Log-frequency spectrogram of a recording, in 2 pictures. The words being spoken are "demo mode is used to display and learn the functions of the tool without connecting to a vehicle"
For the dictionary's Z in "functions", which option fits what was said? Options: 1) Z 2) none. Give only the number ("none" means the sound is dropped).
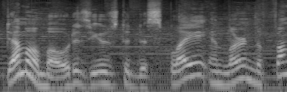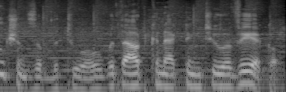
1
